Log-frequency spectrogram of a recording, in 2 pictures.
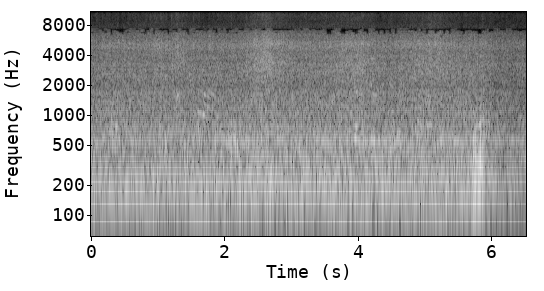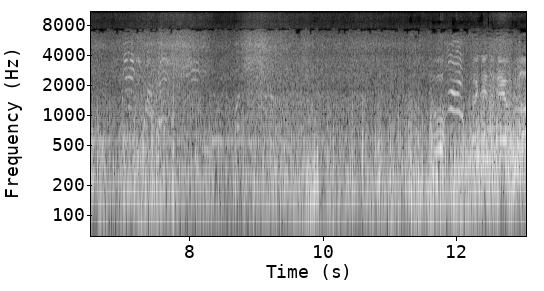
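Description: Wind buffets the microphone aboard a trawler out on a haor near Tanguar in Sylhet, with choppy waves and water rushing around the boat in a loud, continuous roar; a voice speaks now and then.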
